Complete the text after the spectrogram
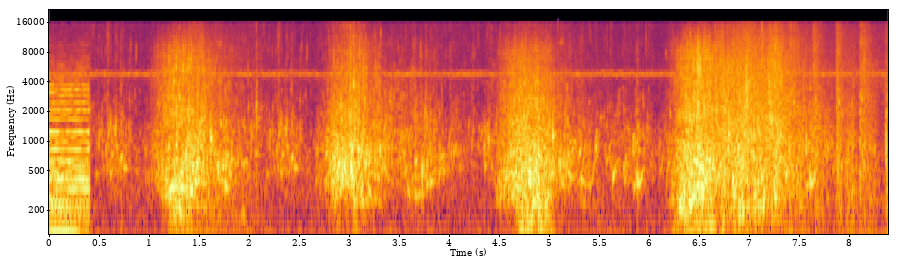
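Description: Water splashes in bursts as a swimmer strokes through it.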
